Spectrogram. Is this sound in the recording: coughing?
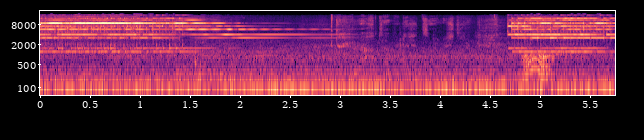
no

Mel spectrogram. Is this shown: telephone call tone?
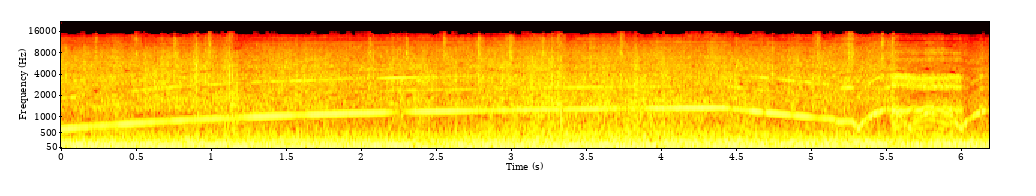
no

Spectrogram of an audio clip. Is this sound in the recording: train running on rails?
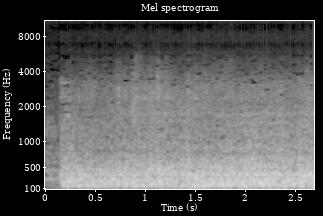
yes

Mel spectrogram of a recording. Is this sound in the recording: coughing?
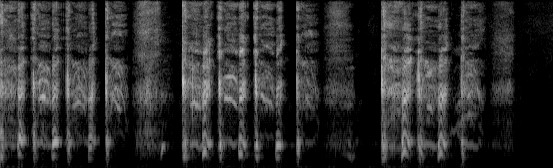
yes

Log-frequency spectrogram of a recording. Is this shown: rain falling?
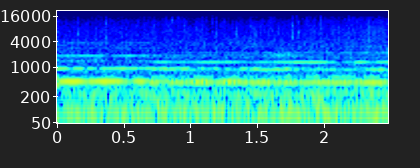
yes

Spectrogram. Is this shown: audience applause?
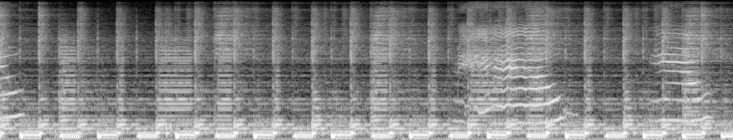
no

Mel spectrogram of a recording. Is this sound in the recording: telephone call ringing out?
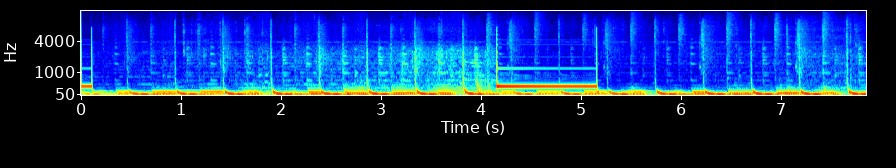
yes

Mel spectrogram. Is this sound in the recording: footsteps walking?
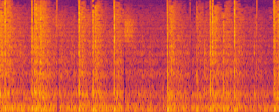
no

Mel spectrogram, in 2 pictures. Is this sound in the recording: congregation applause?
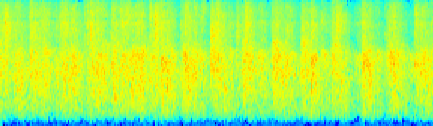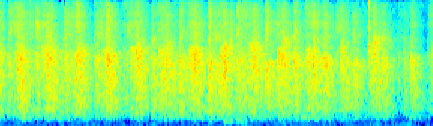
yes

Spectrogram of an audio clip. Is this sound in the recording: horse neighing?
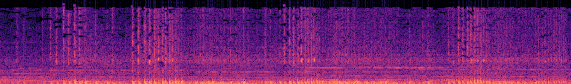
no

